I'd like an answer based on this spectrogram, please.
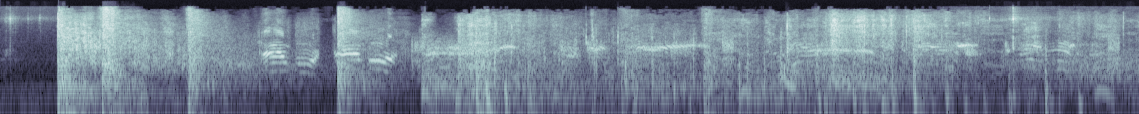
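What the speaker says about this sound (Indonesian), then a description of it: "ada pihak ketiga yang menembaki mereka" Film gunfire from an unseen third party bursts out in loud, sharp volleys of rapid shots that continue for several seconds. Shouting voices and breaking debris sound under the shots.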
